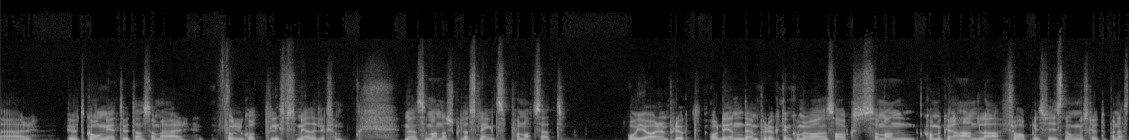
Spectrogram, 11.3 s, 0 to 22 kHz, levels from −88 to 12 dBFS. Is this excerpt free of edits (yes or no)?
yes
